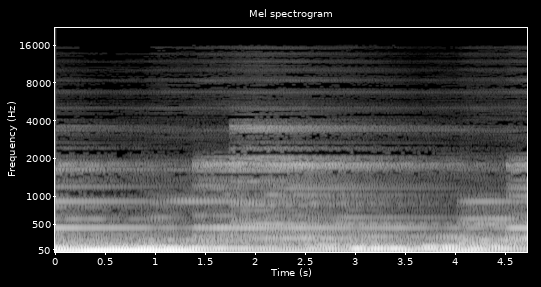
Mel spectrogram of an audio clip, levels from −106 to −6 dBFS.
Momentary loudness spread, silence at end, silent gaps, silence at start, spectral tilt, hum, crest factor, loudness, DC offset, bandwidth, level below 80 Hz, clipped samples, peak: 11 LU; 0 s; none; 0 s; -8.5 dB/octave; none; 12 dB; -22 LUFS; under 0.1%; 3.8 kHz; -16 dBFS; under 0.1%; -4 dBFS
